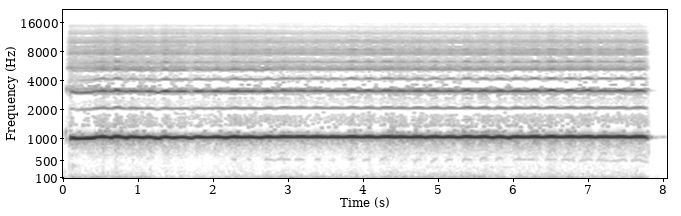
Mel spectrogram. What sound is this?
long tone vibrato pan pipe C3
c3, pan, pipe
